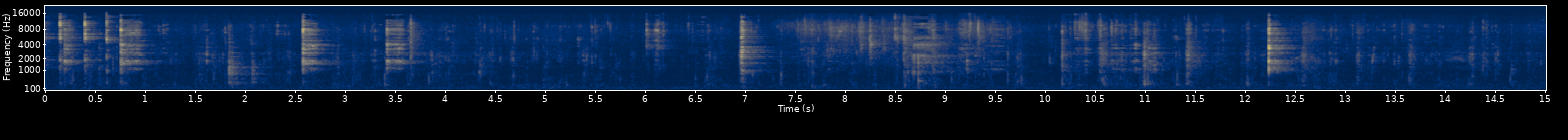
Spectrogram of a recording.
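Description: Spoons and forks clinking and scraping against ceramic bowls during a meal: a few sharp, irregular clinks spread over the seconds.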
